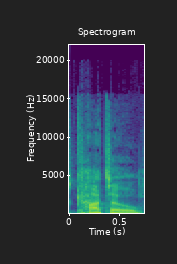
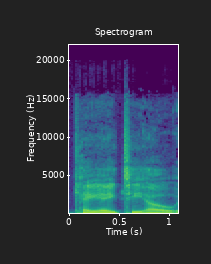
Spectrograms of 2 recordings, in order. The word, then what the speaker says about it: Kato: but we uh we we've learned that it is Kato k-a-t-o is Kato and uh it'll be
